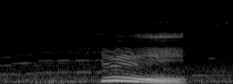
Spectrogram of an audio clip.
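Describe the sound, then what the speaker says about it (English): A cat gives one drawn-out meow that slides downward in pitch, lasting under a second, moderately loud against quiet background hiss, with no talking. "I'm hearing meowing"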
